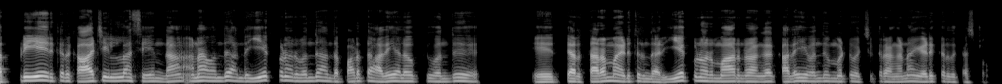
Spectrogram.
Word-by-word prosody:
அப்பிடியே 175 +10 +5
இருக்கிற 165 0 -2
காட்சிகள்லாம் 165 +4 +3
சேம் 145 -2 -3
தான். 150 +3 0
ஆனா 165 +3 +2
வந்து 160 +4 -1
அந்த 150 -1 -4
இயக்குனர் 185 -2 -1
வந்து 160 +3 -2
அந்த 135 -4 -4
படத்த 150 +3 -2
அதே 140 +4 +1
அளவுக்கு 145 0 -3
வந்து 150 +5 -3 0.8
ஏ 120 - +1 0.3
தர 135 -2 +5
தரமா 155 +5 +4
எடுத்திருந்தாரு. 130 -5 -3
இயக்குனர் 165 -2 +1
மாறுனாங்க. 140 -1 +1
கதைய 150 +4 0
வந்து 145 +1 -5
மட்டும் 135 +1 -4
வச்சுக்கிறாங்கன்னா, 125 +2 -4
எடுக்கறது 125 -1 -4
கஷ்டம். 100 - -14
145 Hz, 160 wpm, -23 LUFS, 135-160 Hz, 0.8 s, அப்பிடியே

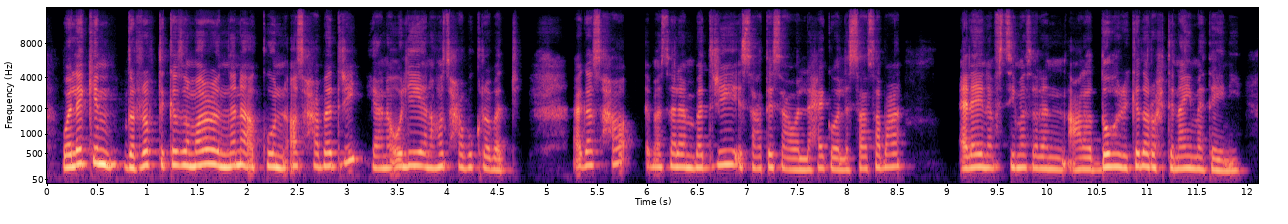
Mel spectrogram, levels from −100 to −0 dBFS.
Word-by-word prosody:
ولكن 285 +2 +6
جربت 270 +4 +1
كذا 275 0 +2
مرة 280 +2 +5
إن 245 -1 +5
أنا 270 0 +4
أكون 245 -2 +1
أصحي 260 0 -4
بدري، 315 +10 -1
يعني 225 0 -1
أقول 250 0 +1
إيه 265 0 +2
أنا 230 0 0
هاصحى 245 -1 -3
بكرة 235 -2 -5
بدري، 195 -1 -7 0.5
آجي 270 - -1
أصحى 275 +2 -4 0.2
مثلًا 245 -1 -1
بدري 260 +5 -1
الساعة 235 -3 -5
09:00 235 -3 -4
والّا 200 0 -2
حاجة، 225 +2 -6
والّا 200 -1 -3
الساعة 215 +2 -5
07:00، 240 +2 -5 0.6
ألاقي 240 +2 +3
نفسي 235 +1 -4
مثلًا 225 -3 -2
على 205 +1 -2
الضهر 240 +3 +3
كده 255 +2 0
رُحت 235 0 -3
نايمة 215 -1 0
تاني، 185 -2 -4
240 Hz, 180 wpm, -20 LUFS, 225-260 Hz, 0.6 s, ولكن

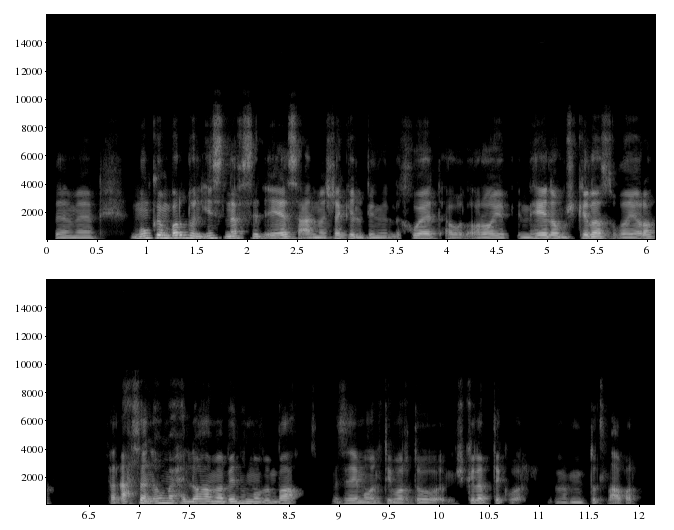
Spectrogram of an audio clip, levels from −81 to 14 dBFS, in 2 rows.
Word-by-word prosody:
تمام. 110 0 -4 0.3
ممكن 175 +5 +4
برضه 185 -1 +6
نقيس 170 +2 0
نفس 160 +1 +1
القياس 140 0 +2
على - - +2
المشاكل 115 +3 -1
بين 110 -1 -4
الأخوات 120 +4 -1
أو 110 -1 -6
القرايب، 115 +1 -1
إن 110 0 -2
هي 130 +3 +6
لو 135 0 +4
مشكلة 135 +3 +4
صغيرة، 130 +1 -1 0.6
فالأحسن - - +1
إن 160 - -1
هم 170 +1 +2
يحلّوها 160 0 +1
ما 140 -3 +3
بينهم 145 +1 +1
وما 130 - 0
بين 125 - -6
بعض. 130 -1 +1 0.4
وزي 120 -1 -4
ما 120 -1 -3
قُلتِ 125 +1 -6
برضه 120 -2 -4
المشكلة 125 0 -3
بتكبر، 125 0 -8 0.3
اهم. 115 -1 -7
بتطلع 115 - -6
برّه. - - -9
130 Hz, 175 wpm, -25 LUFS, 115-145 Hz, 0.6 s, برضه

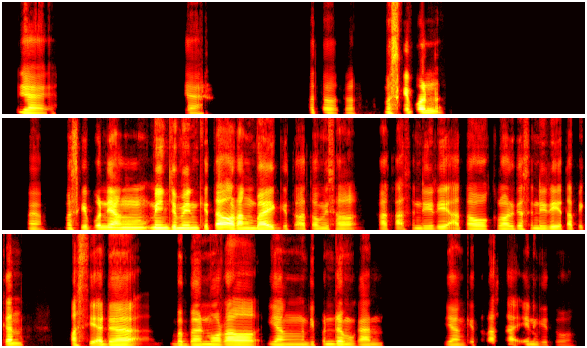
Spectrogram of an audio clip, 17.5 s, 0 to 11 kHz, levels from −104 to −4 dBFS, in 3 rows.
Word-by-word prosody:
Iya. 105 -4 -3 1.3
Ya - - -10 1.1
betul - - -11
betul. - - -16 0.3
Meskipun 175 0 +3 1.8
Eee, 110 -2 -9 0.3
meskipun 135 +5 -3
yang 145 -1 +7 0.3
minjemin 130 -1 +5
kita 140 +4 +7
orang 120 -1 +5
baik 125 -1 +5
gitu 110 - -16
atau 110 +1 -7
misal 110 0 -7 0.2
kakak 115 -1 -7
sendiri 115 +1 -5
atau 110 -1 -3
keluarga 115 0 -4
sendiri. 115 +5 -4
Tapi 125 +3 -7
kan, 165 0 +2 0.5
pasti - - -6
ada 120 0 +1 0.3
beban 120 -1 -5
moral 120 0 +1
yang 115 -1 -7
dipendam 120 0 -6
kan, 100 0 -7 0.6
yang 115 -1 -9
kita - - -23
rasain 115 +1 -12
gitu. 100 -1 -26
120 Hz, 115 wpm, -22 LUFS, 110-125 Hz, 1.8 s, yang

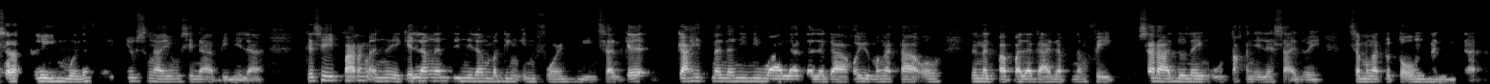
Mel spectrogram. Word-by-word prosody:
sa - - +8 0.2
claim 145 0 +3
mo 130 -2 -1
na 145 - -1
fake 285 - -18
news 155 0 -6
nga 135 - +2
yung 130 +1 -7
sinabi 125 -4 -4
nila. 105 -1 -3 0.4
Kasi 185 +2 0
parang - - +4
ano, 155 0 -1
eh, 145 -3 -3
kailangan 155 0 +2
din 150 0 -1
nilang 145 -1 0
maging 140 0 -5
informed 125 -2 -6
minsan, 115 -1 -3
kaya 135 +5 +1 0.3
kahit 160 +2 +4
na 150 -1 +1
naniniwala 145 -2 +3
talaga 125 -2 +3
ako 130 - -2
yung 130 -1 -2
mga 125 - +1
tao 130 +1 +1 0.3
na 140 -1 +2
nagpapalaganap 125 -1 +3
ng 120 0 -9
fake 110 -1 -4
news, 115 - -33
sarado 140 -2 +4
na 135 - +1
yung 135 - -1
utak 345 0 -7
nila 115 0 -5
sa - - -3
ano 115 +1 -6
eh, 110 0 -7 0.2
sa - - 0
mga 130 -1 +3
totoong 130 -1 -1
balita. 115 -2 -7
135 Hz, 185 wpm, -22 LUFS, 120-145 Hz, 0.4 s, sa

